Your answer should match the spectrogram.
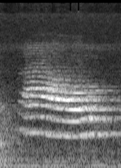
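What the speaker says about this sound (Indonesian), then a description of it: "itu suara kucing di belakang" A single drawn-out cat meow, somewhat faint and from a distance, with no other sounds.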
